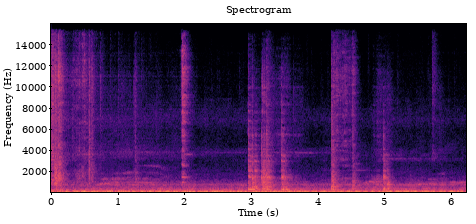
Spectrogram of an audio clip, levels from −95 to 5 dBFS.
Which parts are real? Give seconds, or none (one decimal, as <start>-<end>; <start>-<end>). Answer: 2.3-6.2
